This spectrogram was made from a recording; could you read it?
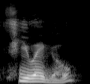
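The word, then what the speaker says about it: phuego (φεύγω): In Greek, it means, it's pronounced phuego.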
